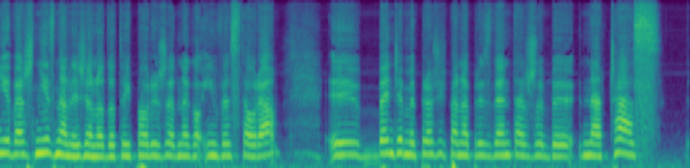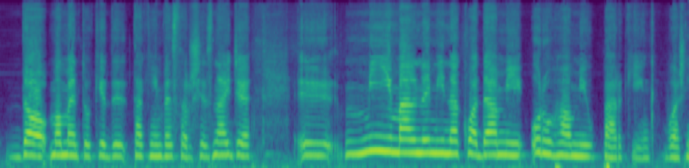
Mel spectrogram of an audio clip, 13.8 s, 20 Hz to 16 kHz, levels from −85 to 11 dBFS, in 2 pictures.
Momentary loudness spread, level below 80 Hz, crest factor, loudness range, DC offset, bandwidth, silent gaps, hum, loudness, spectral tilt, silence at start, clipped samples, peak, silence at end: 9 LU; -28 dBFS; 10 dB; 3 LU; under 0.1%; 15.5 kHz; none; none; -11 LUFS; -4 dB/octave; 0 s; 0.5%; 0 dBFS; 0 s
